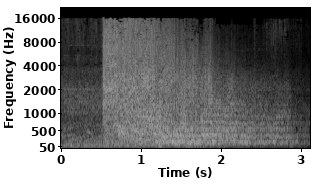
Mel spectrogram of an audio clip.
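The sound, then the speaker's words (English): A Soviet-era Grad rocket launcher firing, a sudden loud roaring blast that swells at once and sustains, then slowly fades over a few seconds. “another team are preparing to fire their Grad rocket launcher, another Soviet-era weapon. They're just lining up the Grad rockets now to hit a target.”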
